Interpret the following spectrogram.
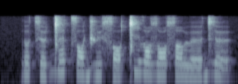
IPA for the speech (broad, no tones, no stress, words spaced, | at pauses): ɾɵt͡søɡ͡ǀɛ t͡sɔd͡ʒysɔǀi ðuzˤusˤy βød͡zø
